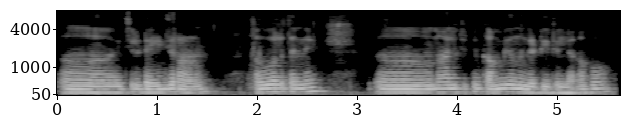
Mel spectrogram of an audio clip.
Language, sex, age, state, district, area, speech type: Malayalam, male, 18-30, Kerala, Kollam, rural, spontaneous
